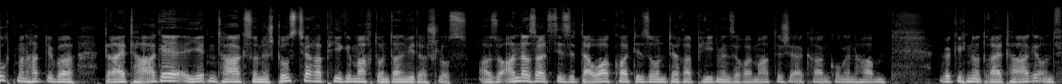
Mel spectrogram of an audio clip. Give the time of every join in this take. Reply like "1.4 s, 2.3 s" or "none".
7.2 s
